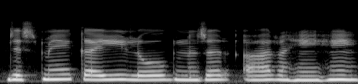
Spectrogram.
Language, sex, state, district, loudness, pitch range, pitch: Hindi, female, Madhya Pradesh, Bhopal, -13 LUFS, 205-215 Hz, 210 Hz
